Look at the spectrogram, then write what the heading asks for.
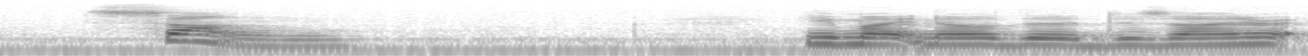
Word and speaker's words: Sung: When we pronounce the end of this word, we close off our vocal cords right away so that we don't actually say the g at the end.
